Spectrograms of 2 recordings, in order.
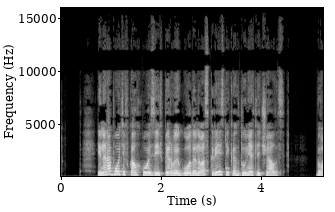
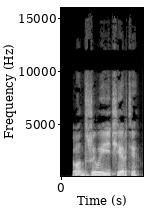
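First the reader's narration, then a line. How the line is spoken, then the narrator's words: Women grumbling. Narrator (Russian): ворчали бабы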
